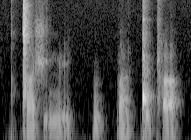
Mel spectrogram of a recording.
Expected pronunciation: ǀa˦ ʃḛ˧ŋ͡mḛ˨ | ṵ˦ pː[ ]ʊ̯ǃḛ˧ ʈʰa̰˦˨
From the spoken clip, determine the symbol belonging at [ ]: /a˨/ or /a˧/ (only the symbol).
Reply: a˨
